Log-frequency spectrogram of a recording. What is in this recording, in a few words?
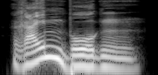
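"Rheinbogen", German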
